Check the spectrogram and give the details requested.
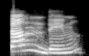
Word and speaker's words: tándem: Tándem, tándem es una palabra grave. Se acentúa en la penúltima sílaba y también vas a tildarla.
